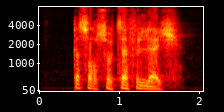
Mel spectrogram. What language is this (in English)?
Kabyle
